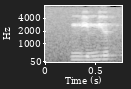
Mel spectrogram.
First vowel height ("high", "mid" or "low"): mid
